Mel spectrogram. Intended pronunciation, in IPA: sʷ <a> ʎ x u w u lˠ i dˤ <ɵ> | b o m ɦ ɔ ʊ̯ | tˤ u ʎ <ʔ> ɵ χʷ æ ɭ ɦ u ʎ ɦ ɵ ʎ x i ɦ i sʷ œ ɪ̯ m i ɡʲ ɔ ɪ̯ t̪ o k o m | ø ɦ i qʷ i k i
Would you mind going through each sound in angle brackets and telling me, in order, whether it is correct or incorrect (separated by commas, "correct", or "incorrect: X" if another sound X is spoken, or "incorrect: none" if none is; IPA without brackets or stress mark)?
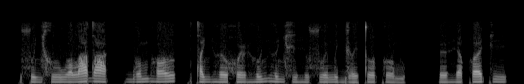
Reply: correct, incorrect: ø, incorrect: ɦ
